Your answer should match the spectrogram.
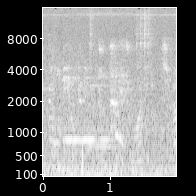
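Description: Inside a moving city bus: radio talk plays under the steady low hum of the bus engine and road noise.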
